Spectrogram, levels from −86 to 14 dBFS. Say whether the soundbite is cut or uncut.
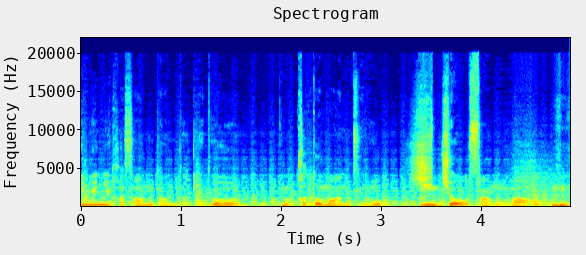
uncut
